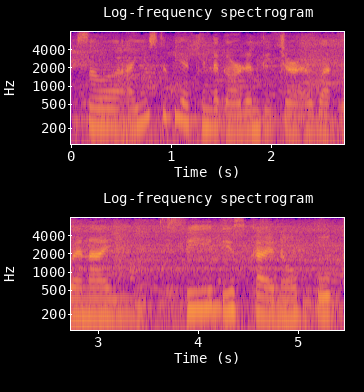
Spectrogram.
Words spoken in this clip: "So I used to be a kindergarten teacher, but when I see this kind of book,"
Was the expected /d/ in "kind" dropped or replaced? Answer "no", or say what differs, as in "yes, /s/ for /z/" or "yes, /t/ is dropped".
yes, /d/ is dropped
